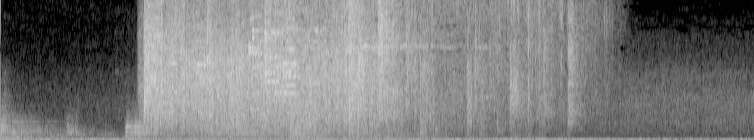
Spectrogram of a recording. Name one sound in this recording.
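A stone wall shatters and pieces crash down.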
